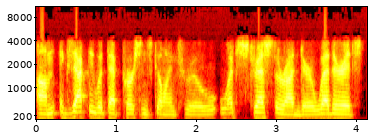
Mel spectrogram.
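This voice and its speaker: A man's voice: medium pitch, fairly even intonation, normal speed, no echo. Older man, phone-line sound, dry, earnest and emphatic, explanatory guest talk. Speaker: guest author. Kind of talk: explanatory radio interview talk. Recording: tinny narrow phone line.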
